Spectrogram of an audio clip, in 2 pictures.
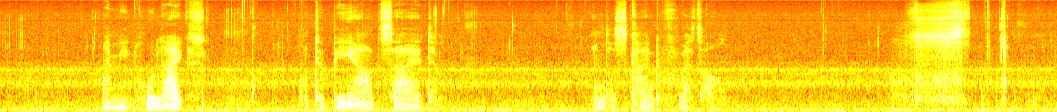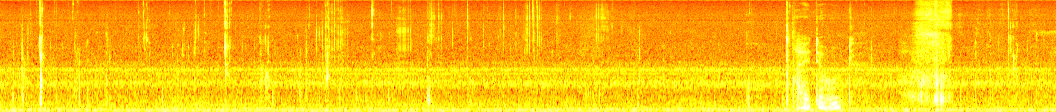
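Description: A middle-aged woman speaks softly, very close to a microphone.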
